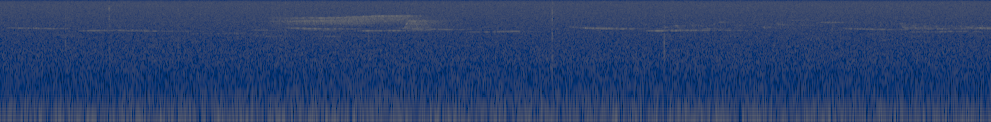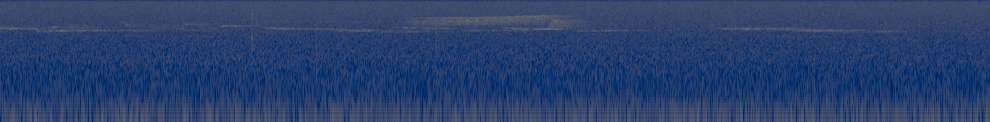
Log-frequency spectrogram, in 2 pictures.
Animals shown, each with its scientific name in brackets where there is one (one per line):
Black-capped Chickadee (Poecile atricapillus)
Blue Jay (Cyanocitta cristata)
Winter Wren (Troglodytes hiemalis)
Northern Parula (Setophaga americana)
